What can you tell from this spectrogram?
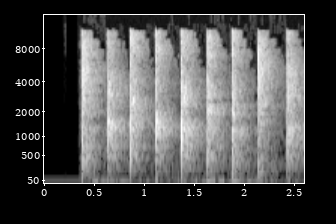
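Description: A slow, polite golf clap: about nine light hand claps in a steady, even rhythm, fairly soft, with no voices.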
